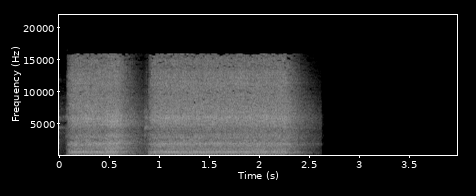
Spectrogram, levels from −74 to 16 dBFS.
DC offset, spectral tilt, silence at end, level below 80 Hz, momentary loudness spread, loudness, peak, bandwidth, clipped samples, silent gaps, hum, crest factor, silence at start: under 0.1%; 1 dB/octave; 1.35 s; -54 dBFS; 5 LU; -12 LUFS; -2 dBFS; 16 kHz; under 0.1%; none; none; 16 dB; 0 s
